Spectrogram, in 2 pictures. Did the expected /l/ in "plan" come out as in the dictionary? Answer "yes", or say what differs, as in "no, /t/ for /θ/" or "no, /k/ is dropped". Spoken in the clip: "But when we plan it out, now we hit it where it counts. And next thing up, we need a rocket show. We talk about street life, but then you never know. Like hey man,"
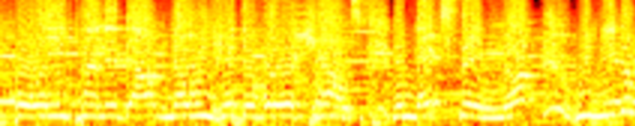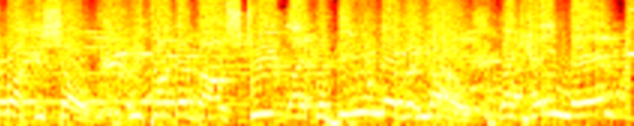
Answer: no, /l/ is dropped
